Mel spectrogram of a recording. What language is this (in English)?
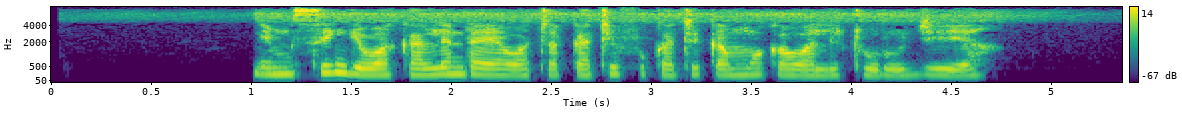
Swahili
